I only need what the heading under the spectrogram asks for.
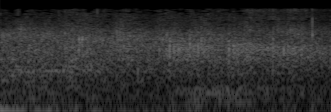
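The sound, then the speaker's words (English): An audience applauds steadily in honor of the First Lady after her Mother's Day message, a dense continuous patter of many hands clapping at an even level throughout, with no voices standing out. “Let's clap in honor of him once again.”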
